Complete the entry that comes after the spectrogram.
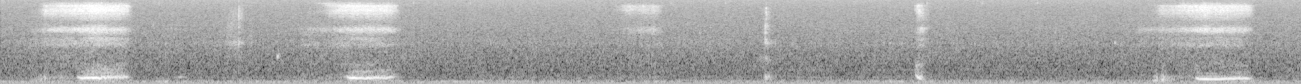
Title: My cat snoring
